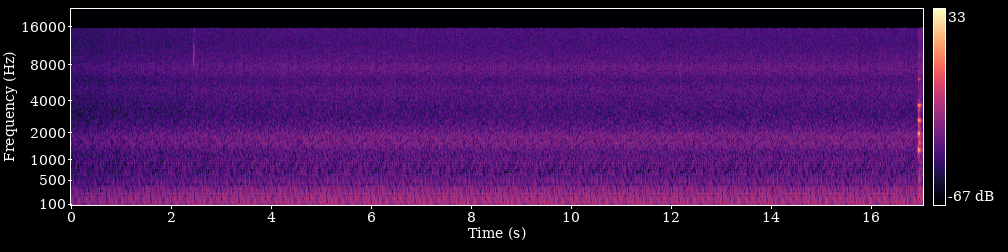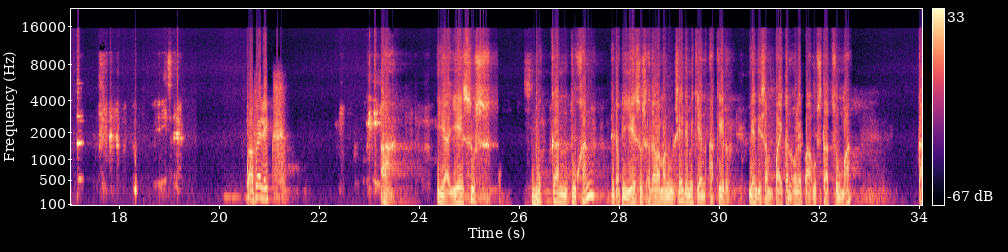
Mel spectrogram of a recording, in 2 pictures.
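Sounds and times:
microphone hum and hiss: 0:00.0 - 0:34.0
loud bursts of person's voice: 0:22.4 - 0:33.2.

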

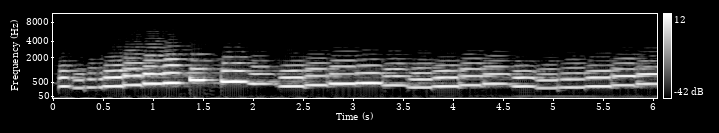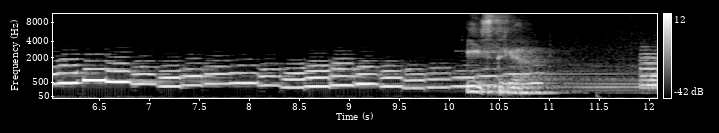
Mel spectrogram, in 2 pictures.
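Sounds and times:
solo brass melody: 0:00.0 - 0:12.0.

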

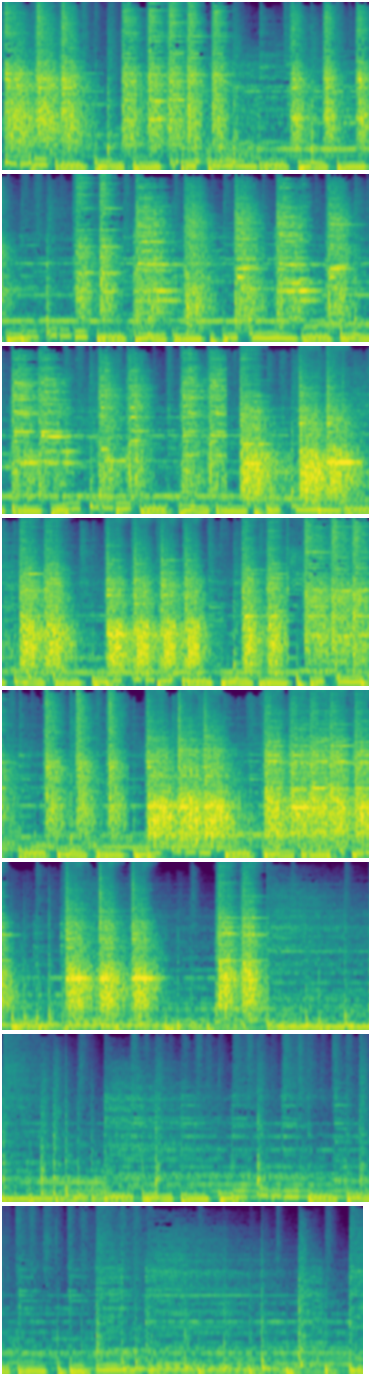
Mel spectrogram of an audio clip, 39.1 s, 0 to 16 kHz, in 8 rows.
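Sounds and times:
handgun shots: 0:00.0 - 0:03.1, 0:03.8 - 0:05.0, 0:05.9 - 0:10.4, 0:11.0 - 0:24.7, 0:25.3 - 0:26.6, 0:27.3 - 0:28.0
background music with bass: 0:00.0 - 0:39.0.

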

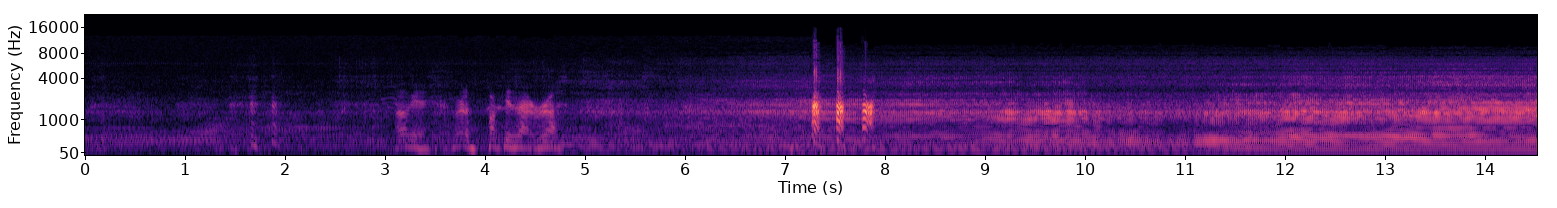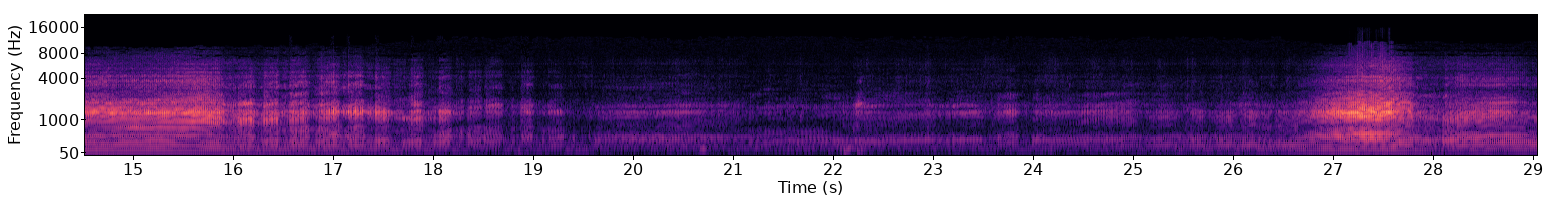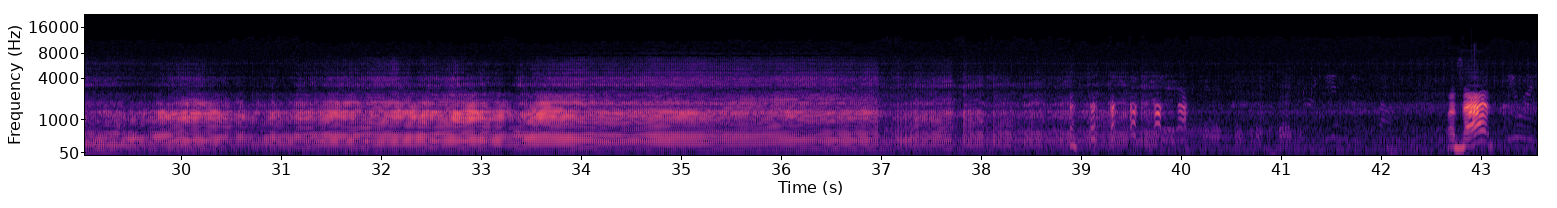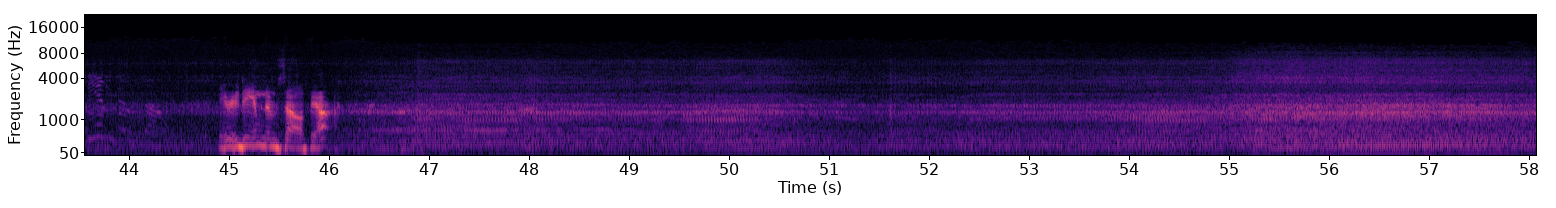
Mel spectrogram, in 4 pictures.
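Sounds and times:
atv engines revving through mud: 0:00.0 - 0:58.0.

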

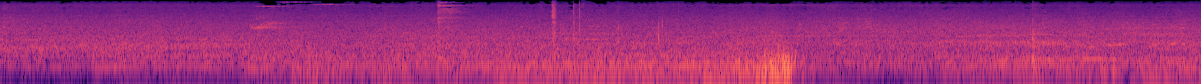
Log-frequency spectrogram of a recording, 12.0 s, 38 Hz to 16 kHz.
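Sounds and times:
outdoor crowd ambience: 0:00.0 - 0:12.0.

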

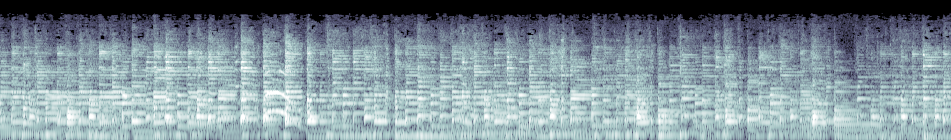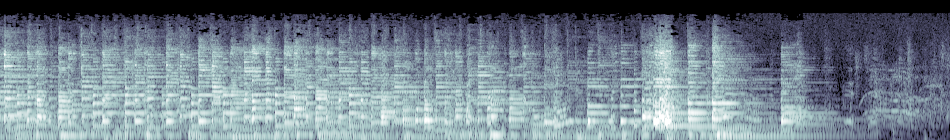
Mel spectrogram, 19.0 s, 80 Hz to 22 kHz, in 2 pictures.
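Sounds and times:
acoustic guitar backing: 0:00.0 - 0:18.1
banjo picking a tune: 0:00.0 - 0:18.3.

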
